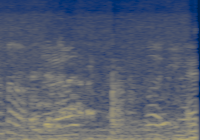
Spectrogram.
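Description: Food sizzling steadily on a hot hibachi flat-top griddle, with people talking over it.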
